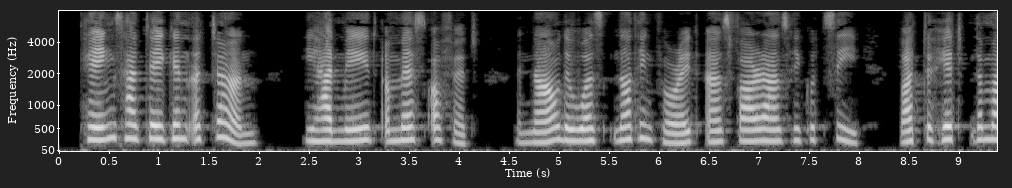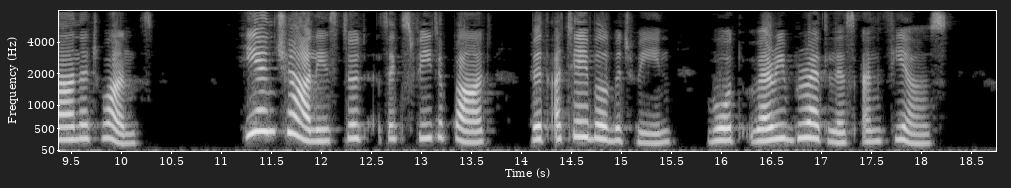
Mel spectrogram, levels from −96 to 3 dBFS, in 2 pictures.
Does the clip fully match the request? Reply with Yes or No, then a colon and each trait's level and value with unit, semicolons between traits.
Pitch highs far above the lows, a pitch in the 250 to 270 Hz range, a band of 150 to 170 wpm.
No: average, 3.3 semitones; very high, 260 Hz; average, 155 wpm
